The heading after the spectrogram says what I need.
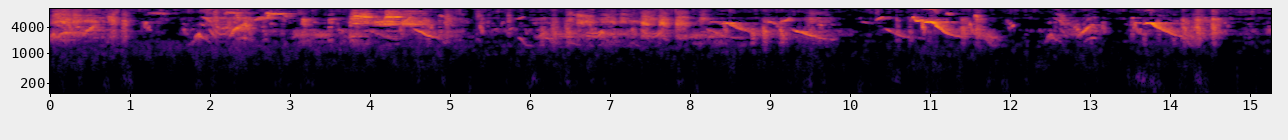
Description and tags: Birds Forest Nature
Birds, Nature, Forest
